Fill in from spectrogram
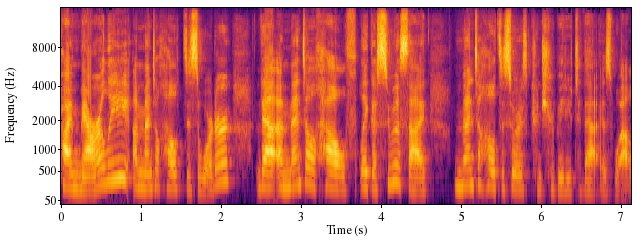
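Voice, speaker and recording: With an American accent, a woman talks in a high voice full of lively intonation. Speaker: psychiatry professor and researcher. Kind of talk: keynote lecture. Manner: fast.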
